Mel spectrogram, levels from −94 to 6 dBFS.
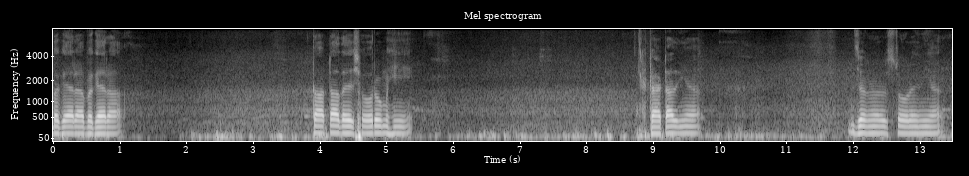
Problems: constant background noise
